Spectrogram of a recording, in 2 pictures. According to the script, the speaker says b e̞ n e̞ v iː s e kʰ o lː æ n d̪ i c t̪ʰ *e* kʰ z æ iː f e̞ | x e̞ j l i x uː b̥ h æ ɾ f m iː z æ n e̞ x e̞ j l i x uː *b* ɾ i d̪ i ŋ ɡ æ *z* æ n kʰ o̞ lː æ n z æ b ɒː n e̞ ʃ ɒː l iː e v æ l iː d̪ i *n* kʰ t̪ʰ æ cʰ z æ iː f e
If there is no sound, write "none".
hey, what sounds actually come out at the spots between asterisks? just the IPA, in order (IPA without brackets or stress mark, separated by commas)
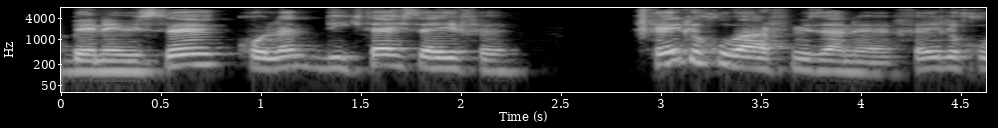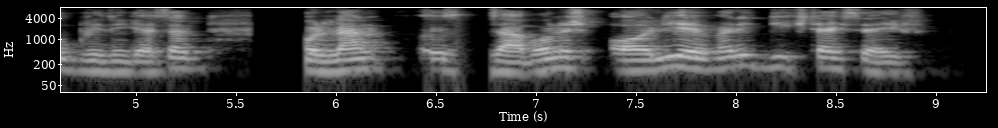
æ, b, s, none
